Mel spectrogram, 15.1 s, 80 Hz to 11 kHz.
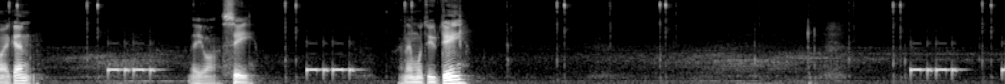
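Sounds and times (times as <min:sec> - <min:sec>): morse code beeps: 0:01.6 - 0:02.4, 0:04.6 - 0:05.4, 0:13.6 - 0:14.5.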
